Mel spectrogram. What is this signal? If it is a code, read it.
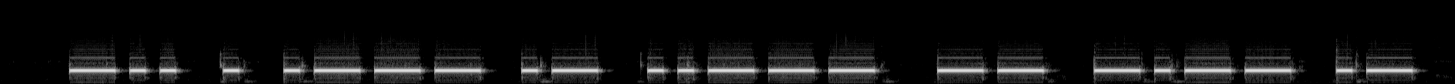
Morse code, heard as a keyed tone, about 8 wpm, 650 Hz. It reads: DE JA2MYA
